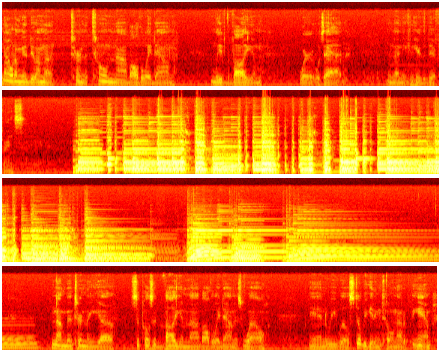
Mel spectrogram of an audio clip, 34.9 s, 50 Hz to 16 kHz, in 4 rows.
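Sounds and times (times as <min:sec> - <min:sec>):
electric guitar notes and chords: 0:10.2 - 0:27.0.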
